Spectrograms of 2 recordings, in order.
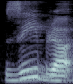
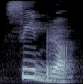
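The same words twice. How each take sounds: First: The word begins with a buzzing z sound. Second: The word begins with a hissing s sound.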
